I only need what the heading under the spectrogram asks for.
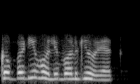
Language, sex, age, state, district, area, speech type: Marathi, female, 18-30, Maharashtra, Satara, urban, conversation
